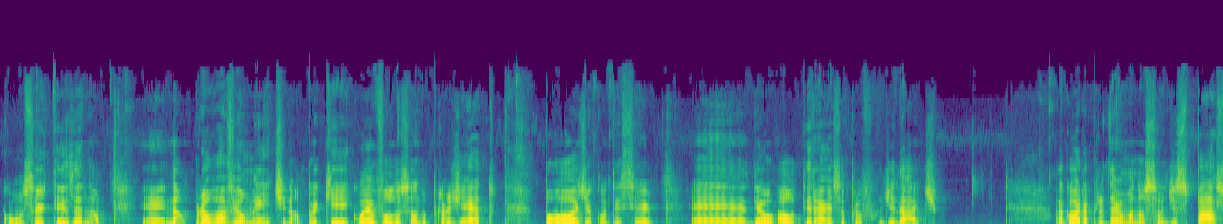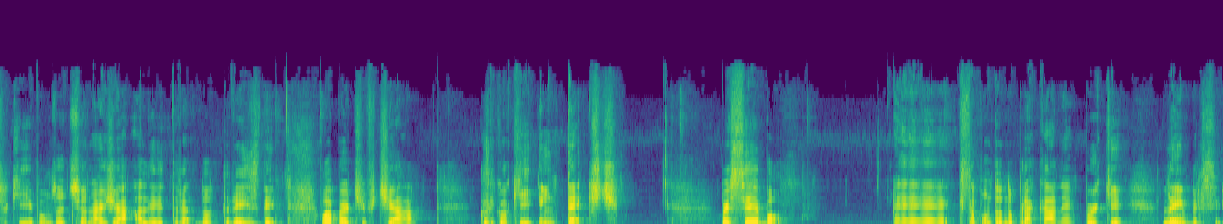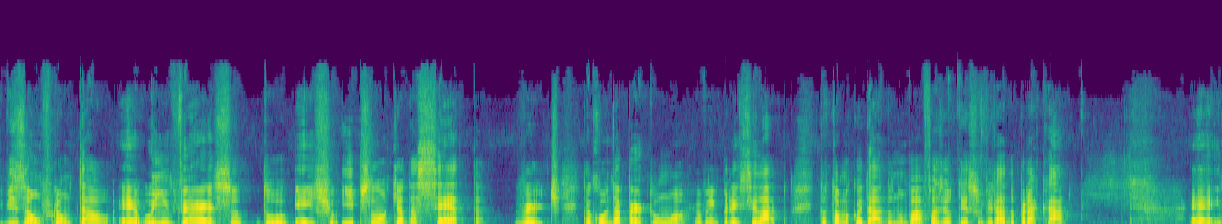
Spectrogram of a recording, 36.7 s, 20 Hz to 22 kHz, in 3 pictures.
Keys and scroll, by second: 0.5 g, 3.5 z, 3.8 a, 4.5 ctrl+Tab, 8.3 g, 11.6 Tab, 16.2 shift+a, 30.7 KP_1, 33.0 r, 35.1 ctrl+z.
